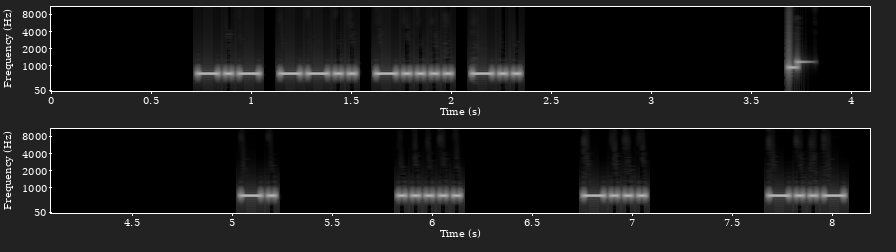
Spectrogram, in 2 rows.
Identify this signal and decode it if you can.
Morse code, heard as a keyed tone, about 36 wpm, spaced as for 18 wpm, 700 Hz. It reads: KZ6D N5BX
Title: USA Call Signs - 4 Characters - 6x Character Spacing - 35wpm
